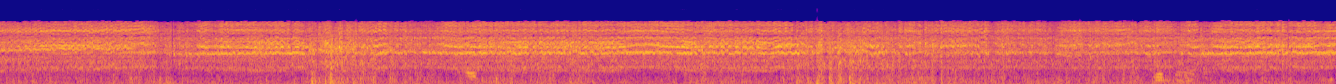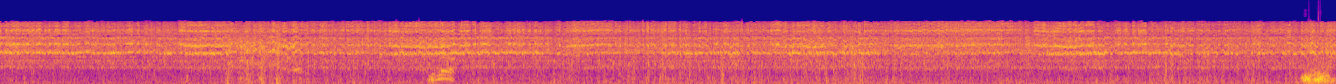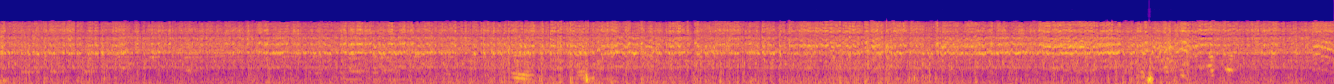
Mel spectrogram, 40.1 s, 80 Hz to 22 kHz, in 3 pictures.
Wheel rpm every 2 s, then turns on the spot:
180, 220, 220, 220, 220, 230, 220, 230, 220, 230, 230, 220, 230, 230, 230, 230, 230, 230, 230, 220.
none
